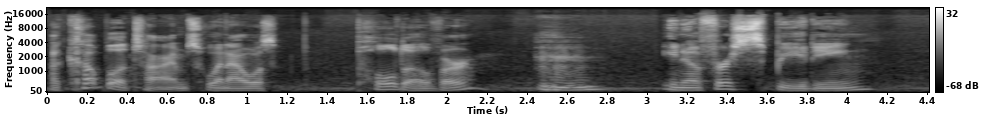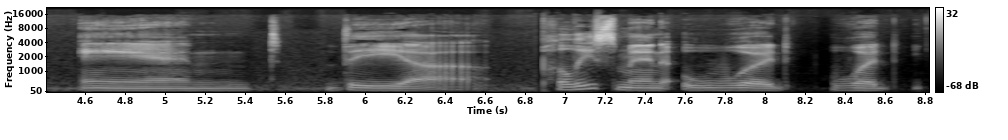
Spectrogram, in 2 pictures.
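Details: Stuttering in an adult man who has stuttered since childhood and says he uses filler words to get past blocks.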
